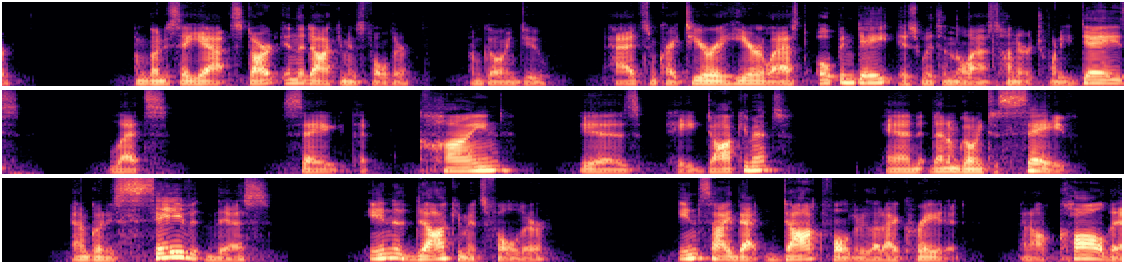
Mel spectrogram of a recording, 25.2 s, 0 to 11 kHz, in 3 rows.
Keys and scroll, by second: 6.9-8.2 typing.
